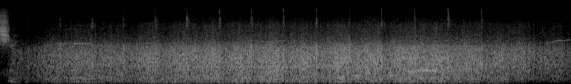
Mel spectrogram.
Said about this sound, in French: les applaudissements que vous entendez ne sont pas pour le Deutschland Ticket mais pour euh, Franz Beckenbauer. C'était la semaine dernière à l'Allianz Arena le vendredi 19 janvier. 25 000 personnes dans le stade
